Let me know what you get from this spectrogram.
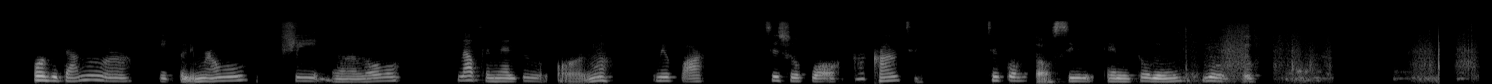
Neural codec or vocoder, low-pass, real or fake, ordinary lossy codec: codec, 16 kHz, 0.5 kbps, X-Codec, HuBERT features, trained on balanced general audio; none; fake; none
